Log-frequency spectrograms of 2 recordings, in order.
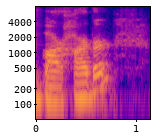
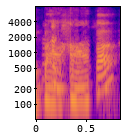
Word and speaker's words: Bar Harbor: opportunity to go to Bar Harbor. And I'm sure somebody from that part of the world would really criticize me for the way I've pronounced that. You have to say Bahama.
